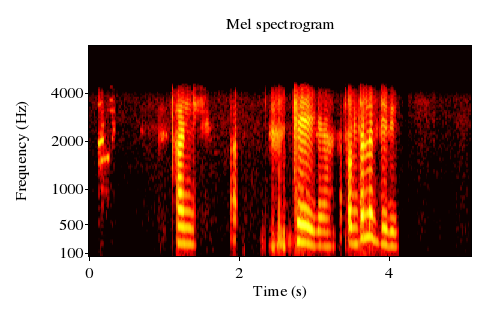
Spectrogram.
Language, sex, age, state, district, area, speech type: Dogri, female, 18-30, Jammu and Kashmir, Samba, rural, conversation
